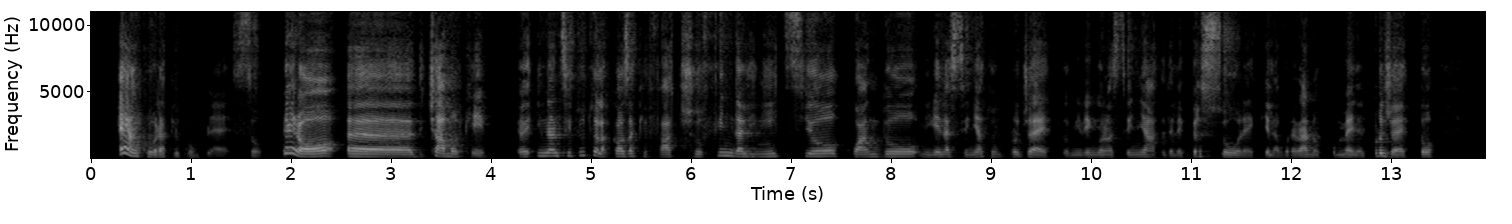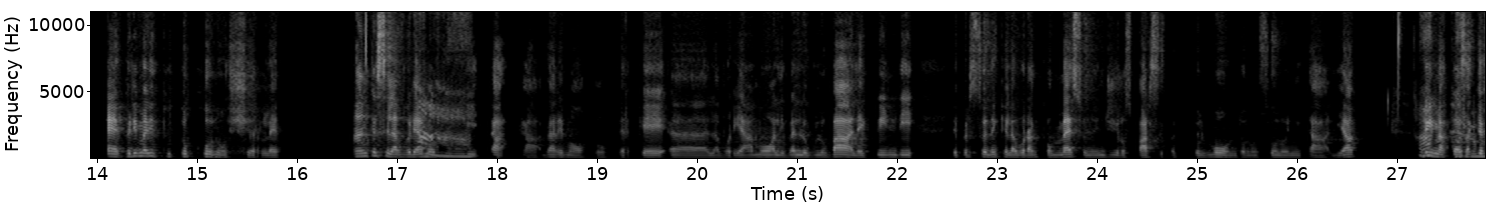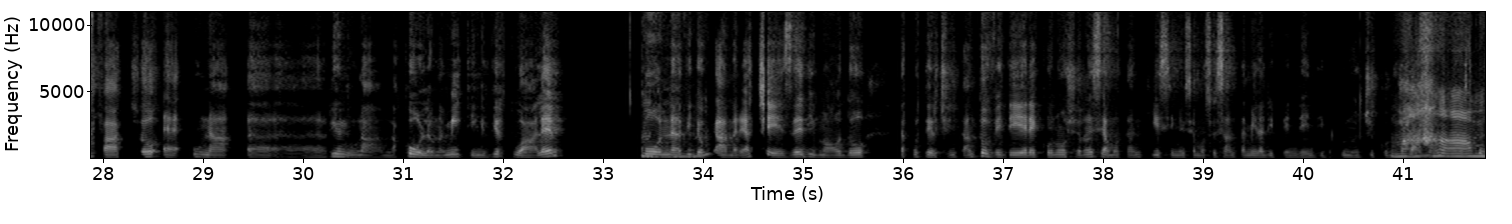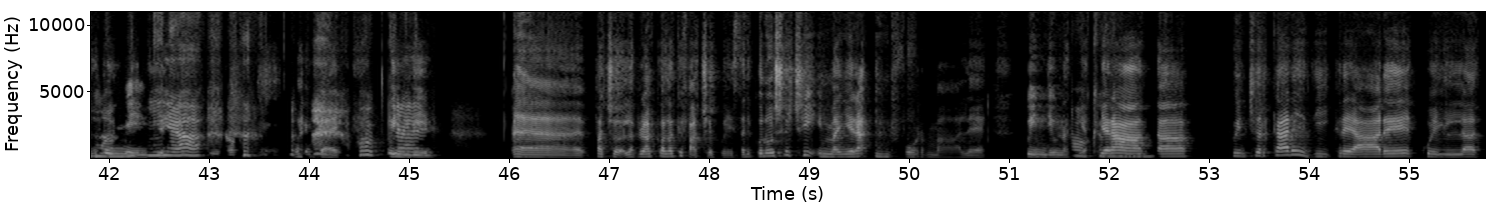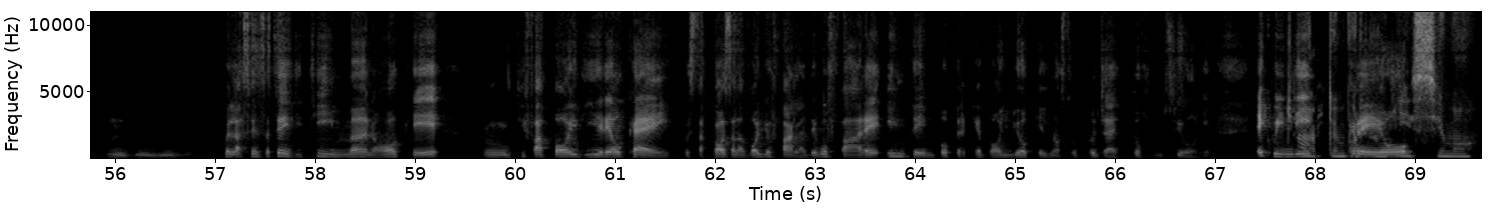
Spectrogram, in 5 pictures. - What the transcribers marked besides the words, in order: tapping; surprised: "Ah"; in English: "call"; in English: "meeting"; drawn out: "Mamma mia"; laughing while speaking: "Mamma mia"; chuckle; sniff
- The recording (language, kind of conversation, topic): Italian, podcast, Come gestisci lo stress e le scadenze sul lavoro?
